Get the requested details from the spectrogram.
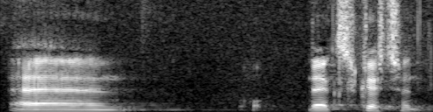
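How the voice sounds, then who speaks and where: Korean accent guy asking questions at a talk, slow and hesitant, echoey hall. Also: lowish voice, fairly even intonation. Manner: hesitant, repetitive phrasing. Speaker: audience member asking questions. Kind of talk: spontaneous question from the floor. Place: large hall with an audience. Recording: echoey hall with long reverb.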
